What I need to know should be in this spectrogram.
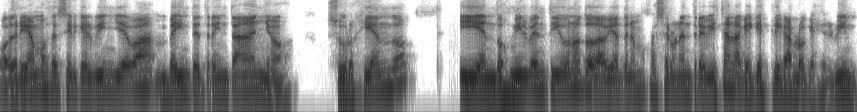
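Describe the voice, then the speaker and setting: The man's voice sits at a fairly high pitch. The background is quiet. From Canary Islands (Tenerife); Canary Islands. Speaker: BIM consultant; interviewee. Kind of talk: interview. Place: home room. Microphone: studio mic.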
